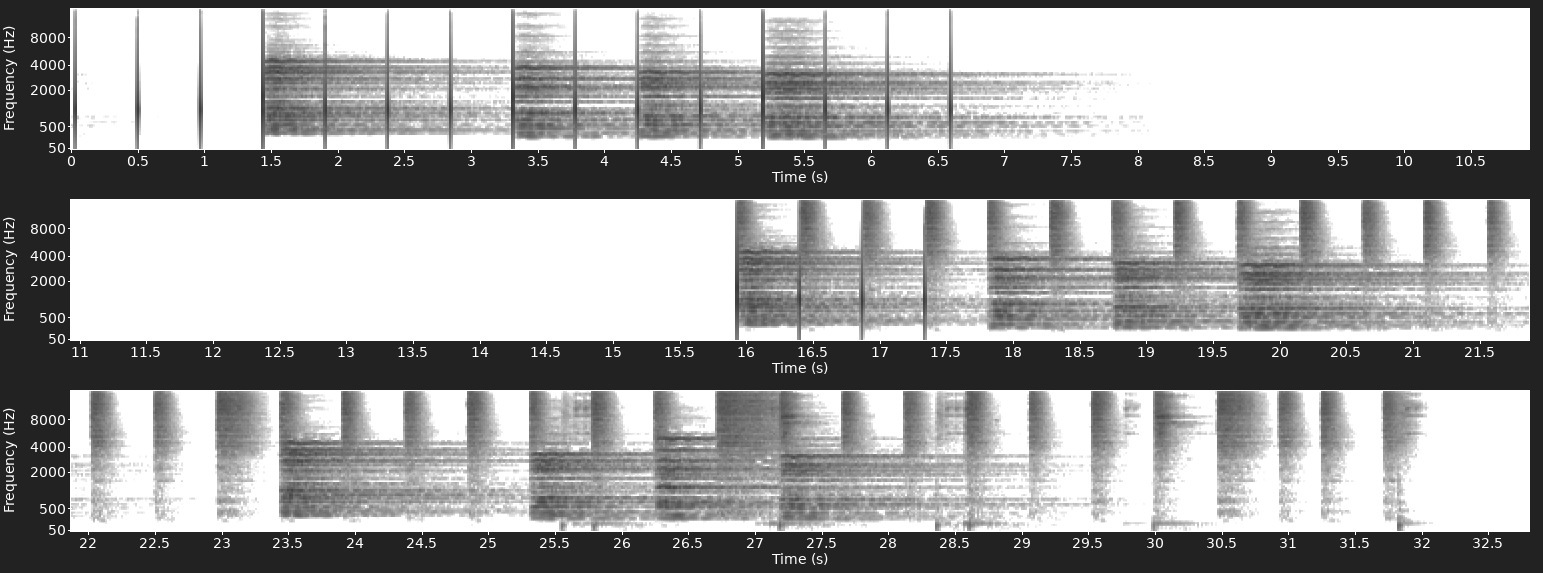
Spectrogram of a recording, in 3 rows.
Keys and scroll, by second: 0.4 alt+super+s, 6.5 space, 10.5 y, 15.8-19.0 typing, 30.7 f, 31.6 space, 31.9 f.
